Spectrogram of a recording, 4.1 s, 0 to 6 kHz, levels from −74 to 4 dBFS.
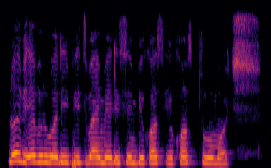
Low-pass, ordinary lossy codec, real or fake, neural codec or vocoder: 5.4 kHz; Opus, 24 kbps; real; none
